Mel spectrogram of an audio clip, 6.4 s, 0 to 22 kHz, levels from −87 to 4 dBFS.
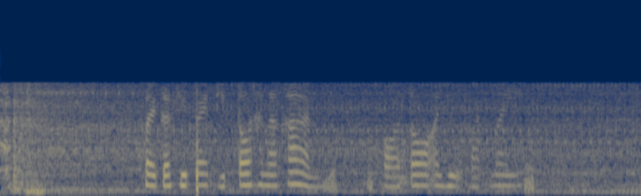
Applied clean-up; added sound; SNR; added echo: none; Idling / Engine starting; 4 dB; none.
